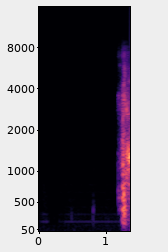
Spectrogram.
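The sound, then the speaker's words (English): A single sudden, explosive sneeze bursts out after a stretch of silence, loud and breathy, and is cut off abruptly. “I feel like I got a sneeze, sneeze coming on.”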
